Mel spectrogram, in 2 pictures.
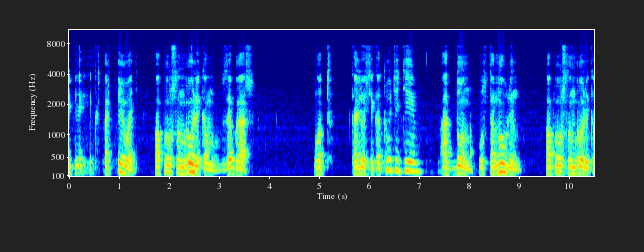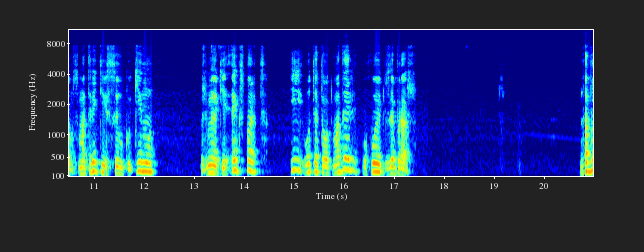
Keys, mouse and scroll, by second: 4.8-8.7 scroll down 4, 15.3 click.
